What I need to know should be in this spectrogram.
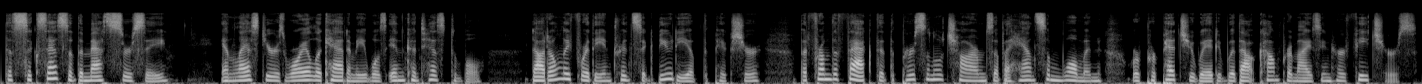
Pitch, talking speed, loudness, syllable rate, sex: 180 Hz, 170 wpm, -21 LUFS, 5.7 syllables/s, female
